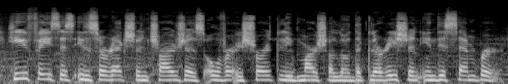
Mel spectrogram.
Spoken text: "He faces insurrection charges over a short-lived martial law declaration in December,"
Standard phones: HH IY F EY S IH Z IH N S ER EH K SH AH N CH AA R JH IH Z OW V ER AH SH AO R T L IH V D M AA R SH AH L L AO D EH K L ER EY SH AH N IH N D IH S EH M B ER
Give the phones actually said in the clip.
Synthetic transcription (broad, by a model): HH IY F EY S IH S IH N S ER EH K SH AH N CH AA R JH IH S OW V ER AH SH AO R T L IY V M AA R SH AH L L AO D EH K L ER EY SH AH N IH N D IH S EH M B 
